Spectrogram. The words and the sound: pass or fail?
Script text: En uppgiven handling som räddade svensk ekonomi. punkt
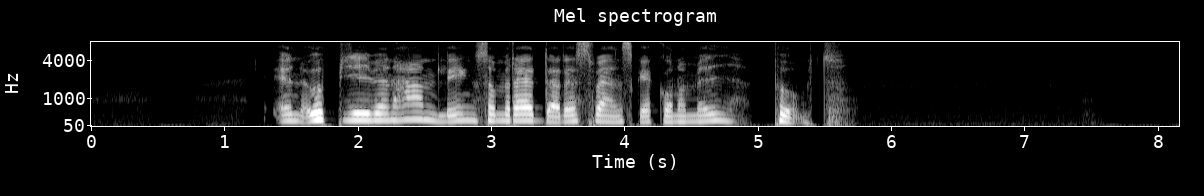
pass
